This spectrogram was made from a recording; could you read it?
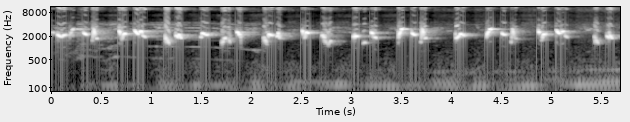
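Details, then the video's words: Sooty-headed bulbul song played to train young birds to sing: short bubbly chirped phrases around mid-high pitch, repeated rapidly about three per second in a steady stream, with faint low hum beneath. "Putarkan Suara Trucuk Ini Biar Trucuk Bahan Cepat Bunyi"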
